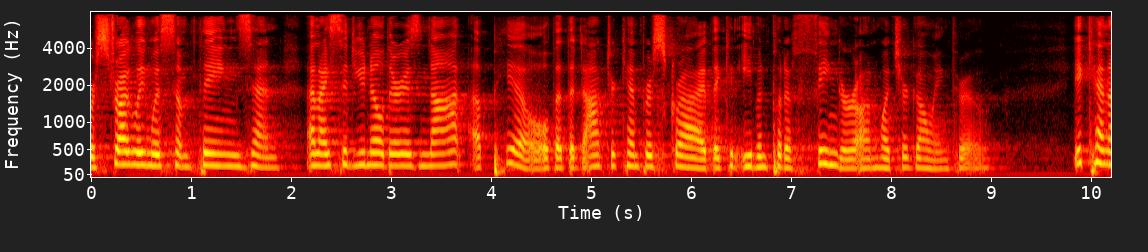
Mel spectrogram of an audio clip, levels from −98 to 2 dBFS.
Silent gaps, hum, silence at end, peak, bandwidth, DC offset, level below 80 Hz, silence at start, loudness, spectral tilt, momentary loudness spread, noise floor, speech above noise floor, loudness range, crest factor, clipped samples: none; none; 0 s; -14 dBFS; 8 kHz; under 0.1%; -62 dBFS; 0 s; -33 LUFS; -6 dB/octave; 9 LU; -67 dBFS; 35 dB; 3 LU; 18 dB; under 0.1%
